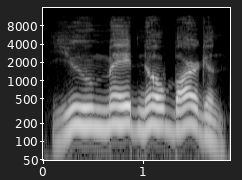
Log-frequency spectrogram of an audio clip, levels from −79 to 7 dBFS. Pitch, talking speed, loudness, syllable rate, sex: 160 Hz, 130 wpm, -13 LUFS, 2.9 syllables/s, male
